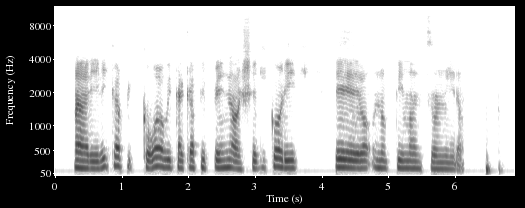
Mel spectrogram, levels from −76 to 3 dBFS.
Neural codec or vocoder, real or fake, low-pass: codec, 44.1 kHz, 2.6 kbps, SNAC; fake; 10.8 kHz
